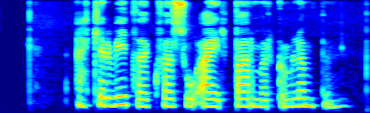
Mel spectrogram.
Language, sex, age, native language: Icelandic, female, 30-39, Icelandic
